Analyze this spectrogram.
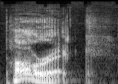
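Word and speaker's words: Padraic: the interview that that it's pronounced in Scotland Paul Rick which was a moment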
